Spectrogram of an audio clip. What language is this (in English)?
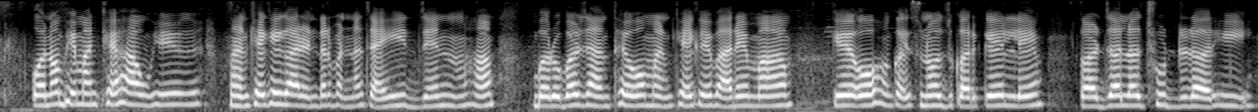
Chhattisgarhi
